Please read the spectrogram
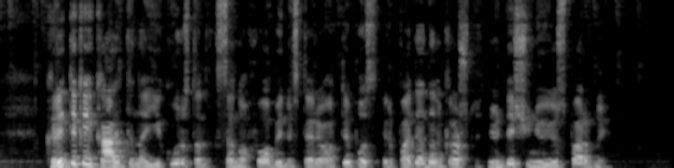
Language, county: Lithuanian, Kaunas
